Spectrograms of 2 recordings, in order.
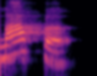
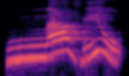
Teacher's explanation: quando eu falo mapa meus lábios se tocaram quando eu falo navio não se tocaram então é n não é m certo vejam aqui um aspecto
